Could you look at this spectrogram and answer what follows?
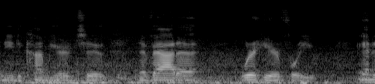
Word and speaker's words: Nevada: as favorable that need to come here to Nevada we're here for you and it is Nevada not Nevada I'll learn that eventually I still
